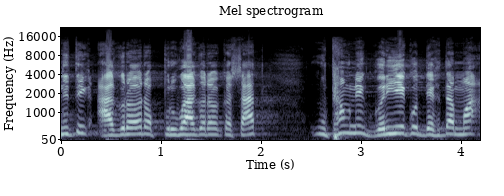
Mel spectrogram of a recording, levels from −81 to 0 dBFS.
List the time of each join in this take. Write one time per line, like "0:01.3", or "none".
none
